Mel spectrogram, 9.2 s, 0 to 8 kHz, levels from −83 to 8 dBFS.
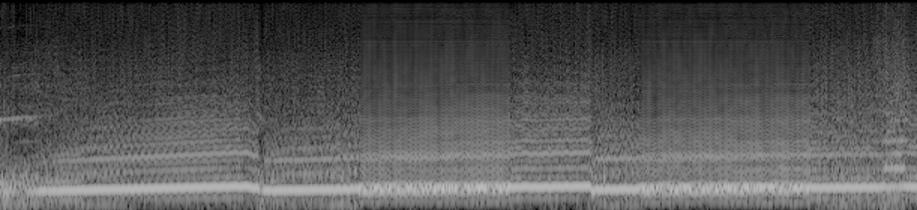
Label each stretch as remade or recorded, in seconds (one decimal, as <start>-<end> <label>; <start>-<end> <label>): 0.0-3.6 recorded; 3.6-5.1 remade; 5.1-6.4 recorded; 6.4-8.1 remade; 8.1-9.2 recorded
